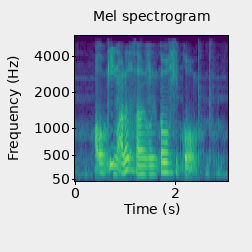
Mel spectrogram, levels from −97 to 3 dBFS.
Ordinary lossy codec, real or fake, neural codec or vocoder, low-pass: none; fake; autoencoder, 44.1 kHz, a latent of 192 numbers a frame, MeloTTS; 5.4 kHz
